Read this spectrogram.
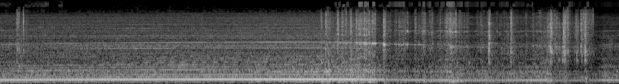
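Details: Juicer steady motor hum, then irregular hard cracks and rattles as cherries with pits still in them are crunched through the machine.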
